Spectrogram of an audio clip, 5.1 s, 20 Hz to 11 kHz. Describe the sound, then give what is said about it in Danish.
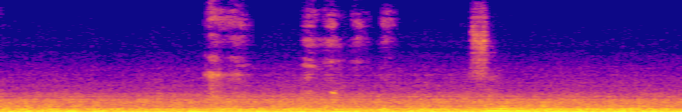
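A car drives at full throttle along a road at about 104 to 106 km/h. Engine and road noise form a continuous low roar throughout, with brief high chirps partway through. “Er det fuld pedal? 104. Ja. 106.”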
